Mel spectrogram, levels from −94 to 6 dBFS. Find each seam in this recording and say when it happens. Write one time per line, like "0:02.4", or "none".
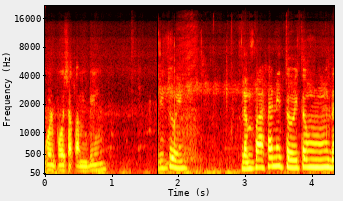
0:01.7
